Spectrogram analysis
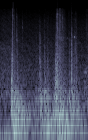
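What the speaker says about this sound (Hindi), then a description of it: "एक दरवाजा बंद हुआ" A door swings shut with two heavy, resonant thuds about a second apart, close and loud with a short reverberant tail and no talking.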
